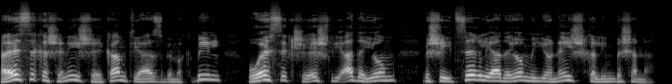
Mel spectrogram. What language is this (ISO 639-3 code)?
heb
